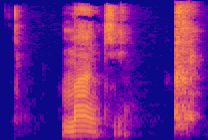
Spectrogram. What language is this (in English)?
Esperanto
